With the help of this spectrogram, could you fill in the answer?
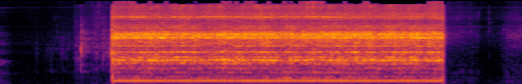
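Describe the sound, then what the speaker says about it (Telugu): A mixer grinder whirs steadily as it grinds sugar with cardamom into powder, one loud continuous burst of about two seconds that starts and stops abruptly, with a faint clack before it. "మెత్తగా పౌడర్ లాగా మిక్సీ పట్టేసుకోవాలి"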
